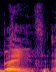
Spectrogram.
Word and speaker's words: Beit: Now, I mean, it's spelled Beth, but it's pronounced Beit.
